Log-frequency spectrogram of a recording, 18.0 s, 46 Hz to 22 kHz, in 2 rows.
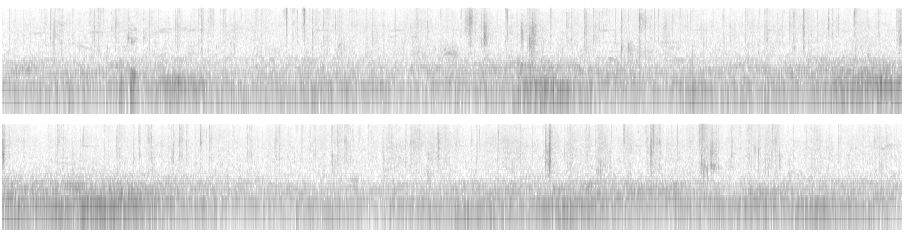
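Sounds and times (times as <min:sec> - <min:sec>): footsteps on paved path: 0:00.0 - 0:18.0
low rumbling noise: 0:00.0 - 0:18.0.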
